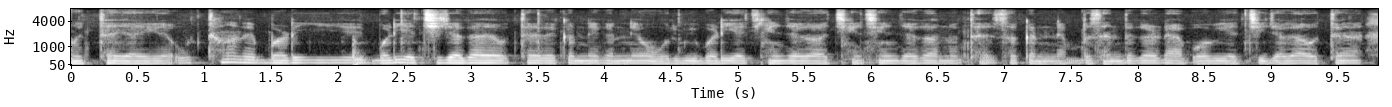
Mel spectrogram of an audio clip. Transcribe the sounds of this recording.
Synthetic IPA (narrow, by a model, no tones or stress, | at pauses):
ʊt̪ʰːeːd͡ʒaːeɡɛ̰ːʊt̪ʰːãːd̪eːbəɽiːbəɽiːətːʃʰiːd͡ʒəɡaːɛːʊt̪ʰːẽːɾeːkəɾneːkəɾneːɦoːɾbiːbəɽiːətːʃʰijãːd͡ʒəɡaːətːʃʰiəʃʰiãːd͡ʒəɡaːnʊt̪ʰːḛsaːkəɾneːpəsənd̪kəɾɖɛːpoːbiːətːʃʰiːd͡ʒəɡaːʊt̪ʰːẽː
